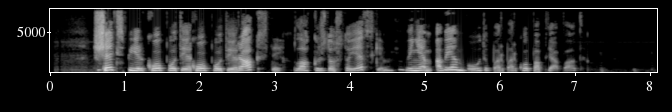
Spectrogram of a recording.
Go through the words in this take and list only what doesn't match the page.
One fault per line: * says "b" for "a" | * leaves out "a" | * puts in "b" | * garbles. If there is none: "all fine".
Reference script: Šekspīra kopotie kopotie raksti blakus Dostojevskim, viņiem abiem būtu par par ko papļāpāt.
all fine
